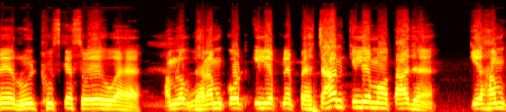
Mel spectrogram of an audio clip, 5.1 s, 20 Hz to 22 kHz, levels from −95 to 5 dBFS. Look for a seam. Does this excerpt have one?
yes; 1 cut; at 1.5 s

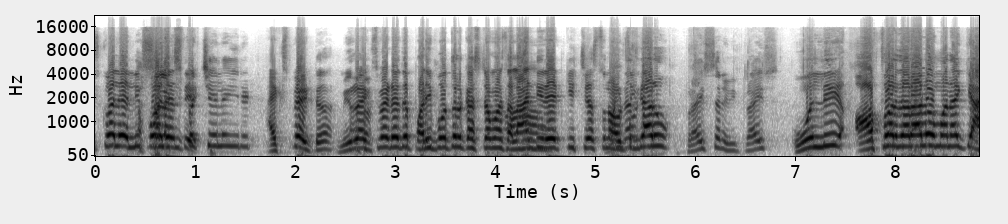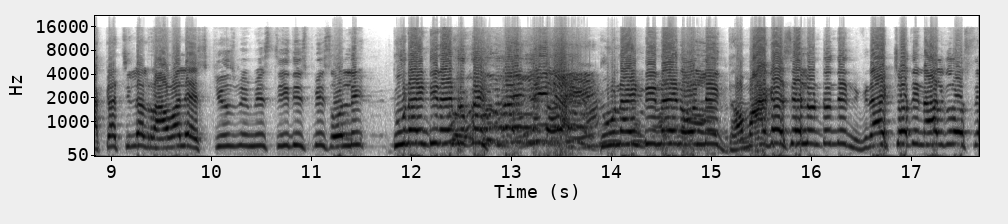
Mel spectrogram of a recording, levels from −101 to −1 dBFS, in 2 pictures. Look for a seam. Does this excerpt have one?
yes; 1 cut; at 5.3 s

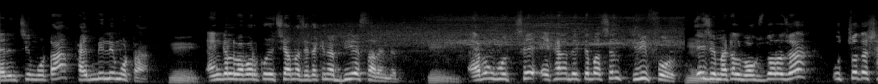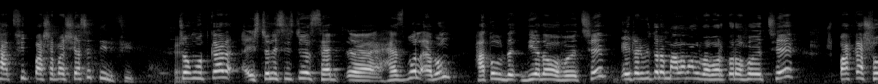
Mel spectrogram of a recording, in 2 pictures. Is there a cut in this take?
yes; 3 cuts; at 6.8 s, 10.5 s, 15.0 s

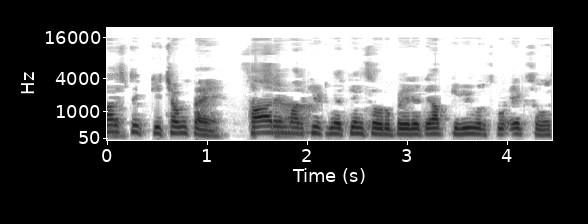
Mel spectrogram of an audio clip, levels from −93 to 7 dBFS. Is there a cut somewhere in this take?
no; 0 cuts

